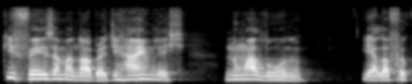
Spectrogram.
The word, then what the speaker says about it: Heimlich: A pronúncia Heimlich também pode ser Heimlich na pronúncia brasileira, e é uma técnica para desengasgar uma pessoa que se engasgou.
